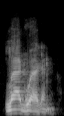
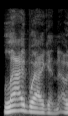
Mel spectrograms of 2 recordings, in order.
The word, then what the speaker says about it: Lagwagon: During his four-decade career, his collaborations and credits have included playing guitar in punk legends Lagwagon. Am I pronouncing that right? – Lagwagon. – Lagwagon.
